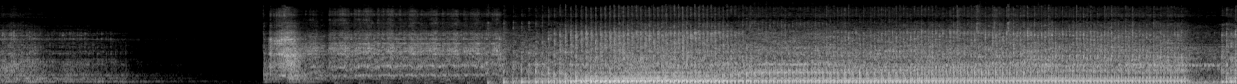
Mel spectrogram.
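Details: 1950s Caterpillar D6 barn-find dozer with pony motor, started after the starter was tapped free: brief silence, cranking, then it catches and settles into an even beat of about four firing pulses a second; runs fine; carburetor float suspected stuck.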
